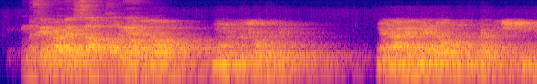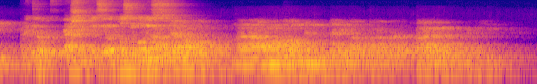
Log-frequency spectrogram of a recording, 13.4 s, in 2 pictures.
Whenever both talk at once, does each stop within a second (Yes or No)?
Yes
